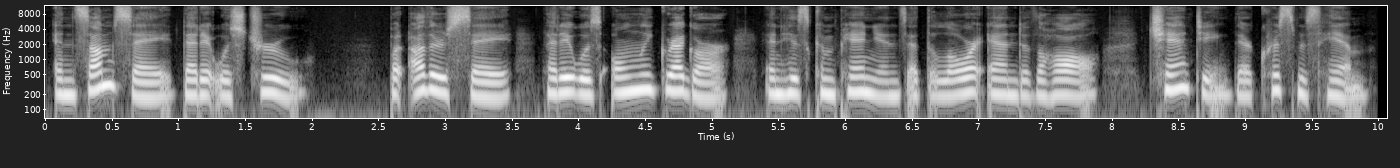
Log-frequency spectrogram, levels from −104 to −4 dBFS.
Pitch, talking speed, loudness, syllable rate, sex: 210 Hz, 175 wpm, -17 LUFS, 4.4 syllables/s, female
